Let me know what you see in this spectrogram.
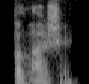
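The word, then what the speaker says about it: Wieliczka: Walajic.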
